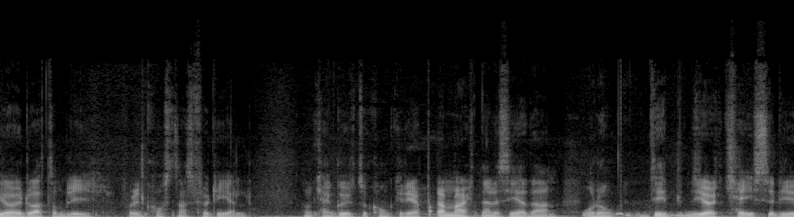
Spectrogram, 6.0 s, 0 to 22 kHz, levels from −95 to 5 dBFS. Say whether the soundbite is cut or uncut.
cut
